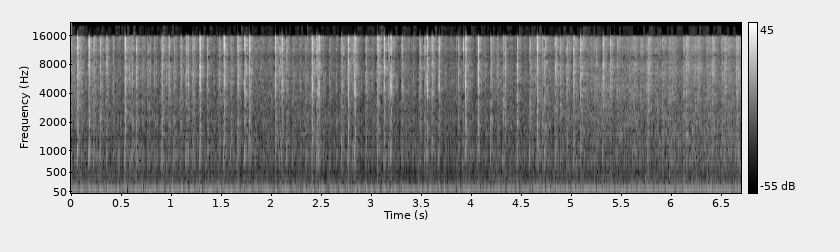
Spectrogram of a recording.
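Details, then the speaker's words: 1948 Chevy Fleetline small-block V8, after clearing water from the headers and a pushrod-breaking fix: deep, lumpy idle with even firing and no valvetrain tapping; sounds healthy, valve covers may still be inspected. "I think that sounds pretty good. I may pull the valve covers and just inspect everything."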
